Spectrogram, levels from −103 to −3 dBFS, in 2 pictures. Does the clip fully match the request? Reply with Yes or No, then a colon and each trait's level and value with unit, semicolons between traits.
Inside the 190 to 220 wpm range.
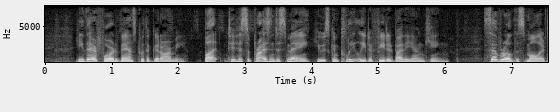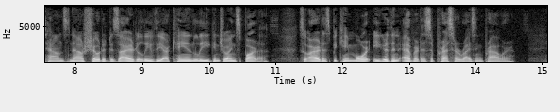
Yes: average, 200 wpm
